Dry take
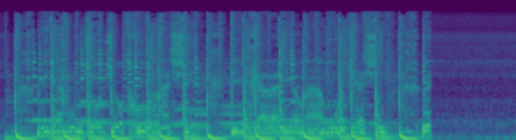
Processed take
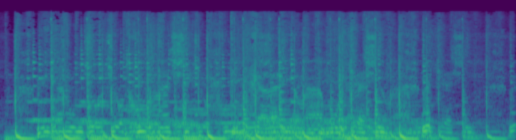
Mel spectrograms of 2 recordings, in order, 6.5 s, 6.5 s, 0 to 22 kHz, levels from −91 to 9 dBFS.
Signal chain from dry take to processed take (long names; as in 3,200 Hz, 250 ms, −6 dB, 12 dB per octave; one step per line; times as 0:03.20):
single-tap delay 1,090 ms −7 dB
